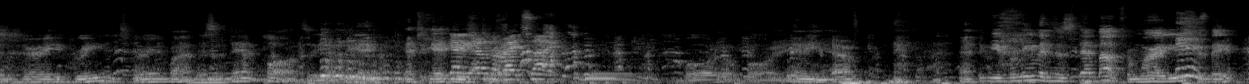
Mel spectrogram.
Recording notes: In this live episode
